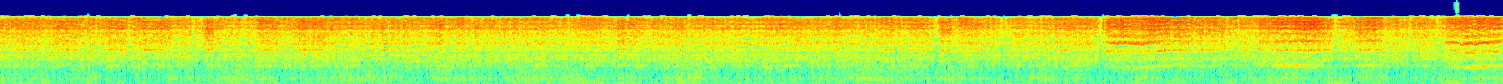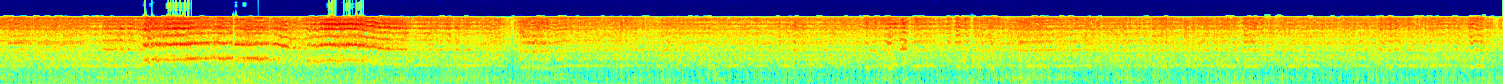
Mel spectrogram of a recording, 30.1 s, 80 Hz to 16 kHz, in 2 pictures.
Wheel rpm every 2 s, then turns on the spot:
230, 230, 230, 230, 230, 230, 230, 230, 290, 260, 230, 230, 230, 230, 230.
none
